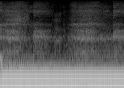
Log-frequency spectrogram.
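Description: Heavy breathing right up against the microphone, with a few rough, airy breaths rising and falling over a steady low hum.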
